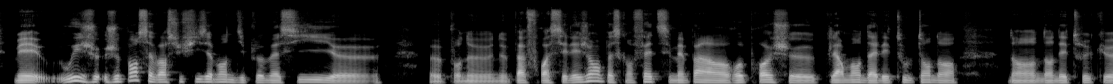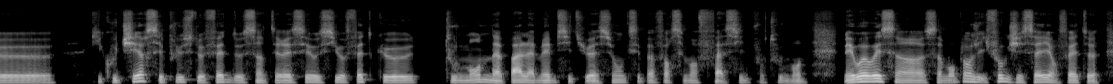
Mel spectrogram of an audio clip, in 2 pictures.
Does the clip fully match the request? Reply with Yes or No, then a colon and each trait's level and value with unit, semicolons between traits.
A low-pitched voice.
Yes: very low, 95 Hz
